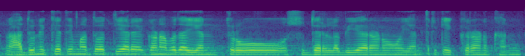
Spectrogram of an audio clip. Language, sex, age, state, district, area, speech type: Gujarati, male, 30-45, Gujarat, Rajkot, rural, spontaneous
